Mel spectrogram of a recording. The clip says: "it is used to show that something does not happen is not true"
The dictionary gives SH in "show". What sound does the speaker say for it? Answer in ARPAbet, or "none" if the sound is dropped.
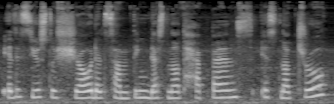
SH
